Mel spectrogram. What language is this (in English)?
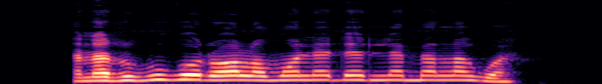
Masai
